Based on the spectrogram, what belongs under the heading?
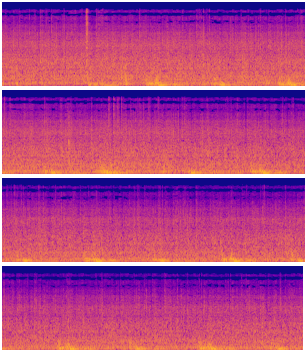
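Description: Heavy rain beating on a car's roof and windshield, heard from inside the car: a steady hiss with irregular low thumps about once a second.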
